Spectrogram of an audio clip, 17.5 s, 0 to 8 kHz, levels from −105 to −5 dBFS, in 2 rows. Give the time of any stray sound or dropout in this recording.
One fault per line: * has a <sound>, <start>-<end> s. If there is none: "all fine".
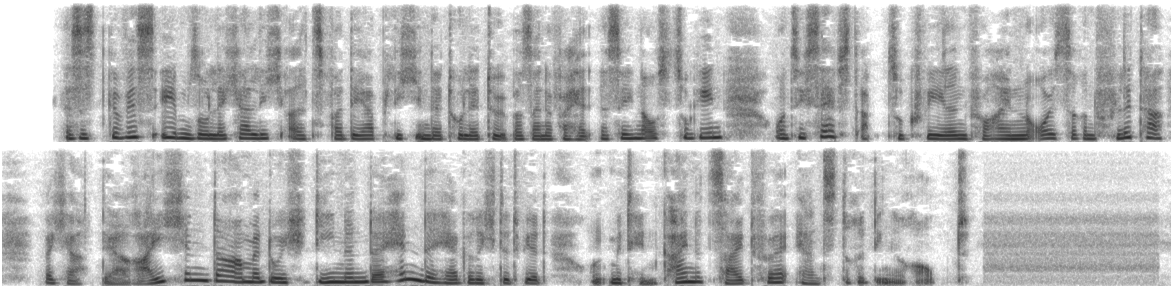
all fine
